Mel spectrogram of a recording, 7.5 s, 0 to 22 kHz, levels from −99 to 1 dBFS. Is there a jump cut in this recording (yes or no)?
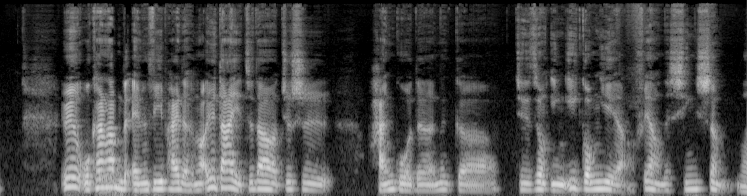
no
